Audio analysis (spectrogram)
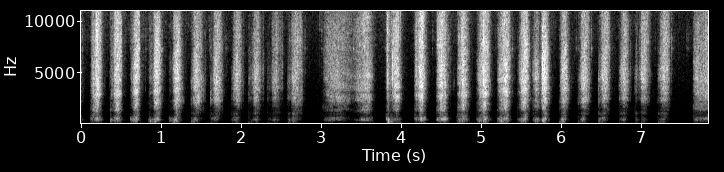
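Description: A gloved hand brushes the leather upper of a brown Italian leather loafer with a bristle brush during restoration, making about 25 quick, bright scratchy strokes at roughly four per second. A brief longer, continuous rub breaks the rhythm near the middle before the steady back-and-forth brushing resumes.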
